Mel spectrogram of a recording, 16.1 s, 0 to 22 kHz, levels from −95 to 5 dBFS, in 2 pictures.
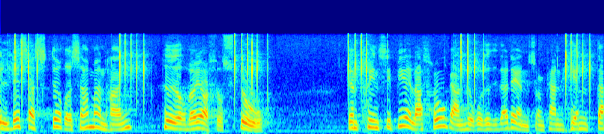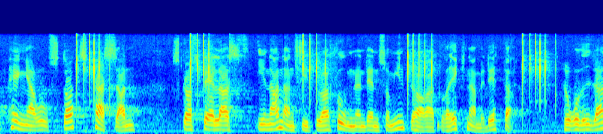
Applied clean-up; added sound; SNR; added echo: none; Ratchet, pawl / Tools; 7 dB; none.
